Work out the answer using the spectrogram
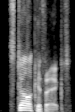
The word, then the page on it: Stark effect: British English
